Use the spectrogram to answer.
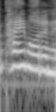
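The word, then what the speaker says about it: Pei Modern: that used to be Pay Modern Restaurant. Correct me if I'm wrong in terms of that pronunciation there. No, Pay Modern is right, Leanne, and in fact,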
